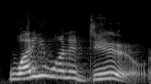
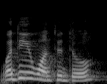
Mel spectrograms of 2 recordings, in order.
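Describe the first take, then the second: First: The pitch jumps high within the sentence. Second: The pitch stays flat across the sentence. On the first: "all of a sudden go high in pitch" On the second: "I'll use my Israeli accent. ... so it's kind of flat"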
